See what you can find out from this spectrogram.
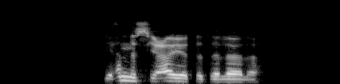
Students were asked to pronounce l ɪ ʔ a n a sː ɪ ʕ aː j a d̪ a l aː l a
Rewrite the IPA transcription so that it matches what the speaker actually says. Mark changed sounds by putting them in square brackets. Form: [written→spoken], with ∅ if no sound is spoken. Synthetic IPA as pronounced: l ɪ ʔ a [n→nː] a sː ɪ ʕ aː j a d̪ a l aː l a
